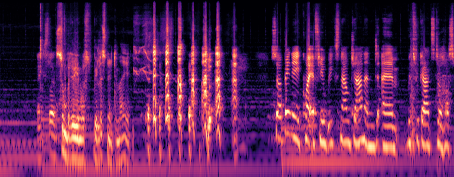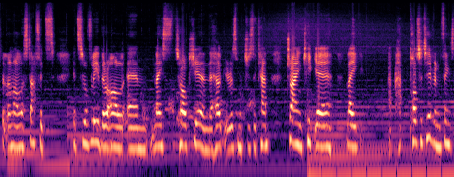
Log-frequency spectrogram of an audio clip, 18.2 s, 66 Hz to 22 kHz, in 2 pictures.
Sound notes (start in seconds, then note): 2.6 laughing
